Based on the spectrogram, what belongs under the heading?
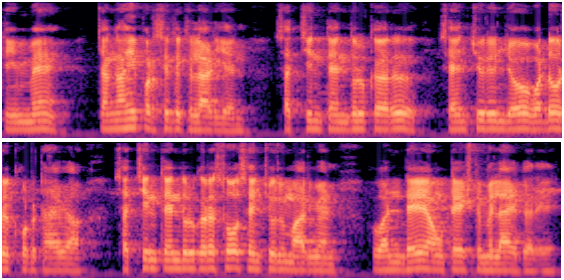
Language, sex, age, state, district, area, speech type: Sindhi, male, 45-60, Gujarat, Surat, urban, spontaneous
